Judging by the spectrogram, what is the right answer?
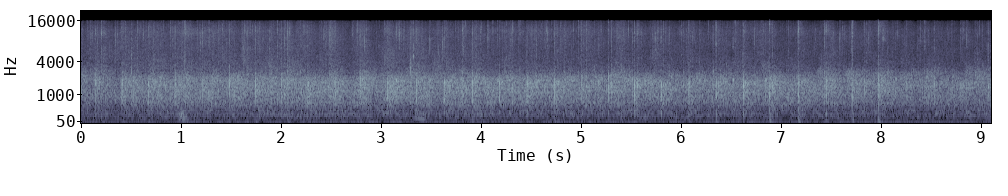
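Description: An audience clapping in sustained, steady applause for a speaker who has just finished his talk.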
